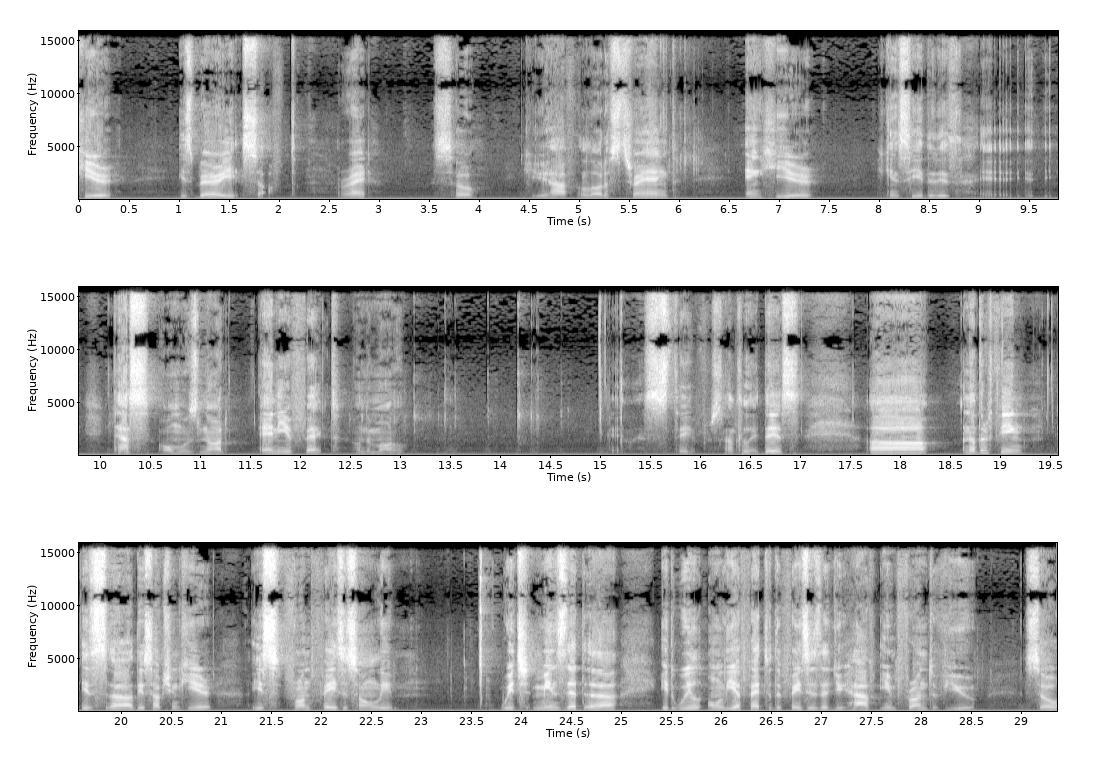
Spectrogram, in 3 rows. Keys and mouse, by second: 3.3 click, 5.1 ctrl+z, 6.3 shift+f, 7.4 click, 11.8 click, 13.1 ctrl+z, 14.4 shift+f, 15.6 click, 20.3 click, 29.1 shift+middle click.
